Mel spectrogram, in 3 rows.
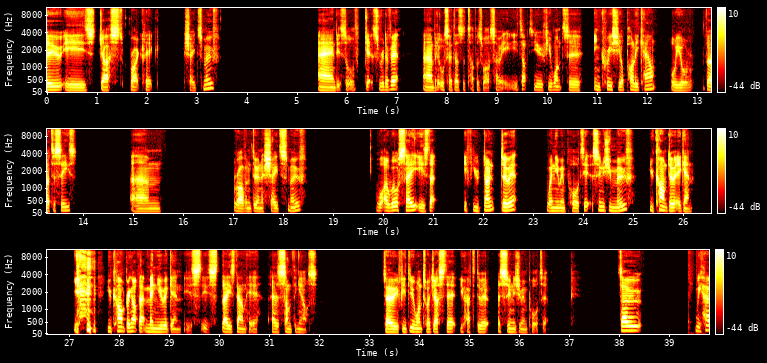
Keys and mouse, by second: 0.8 drag, 1.7-4.5 right drag, 4.6-5.9 middle drag, 6.7-7.9 middle drag, 16.9 ctrl+z, 18.2-19.8 middle drag, 24.3 click, 31.3-31.7 drag.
